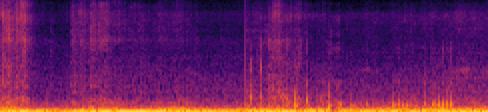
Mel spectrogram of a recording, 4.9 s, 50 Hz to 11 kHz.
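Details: 1996 Impala SS with LS1 swap, during IAC relearn after resetting codes: deep, steady V8 idle rumble with slight unevenness and a hunting feel; IAC still cranky, owner suspects the valve is shot.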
